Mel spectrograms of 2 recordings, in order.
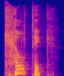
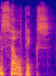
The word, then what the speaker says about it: Celtic: It's a funny word, that, C-E-L-T-I-C. Usually it's pronounced Celtic. It's a K sound. But sometimes it's pronounced S when it refers to sports teams for some reason. Glasgow Celtic Football Club.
